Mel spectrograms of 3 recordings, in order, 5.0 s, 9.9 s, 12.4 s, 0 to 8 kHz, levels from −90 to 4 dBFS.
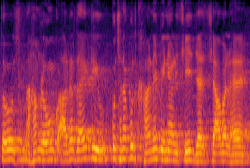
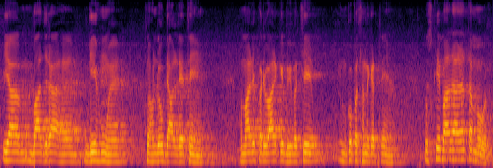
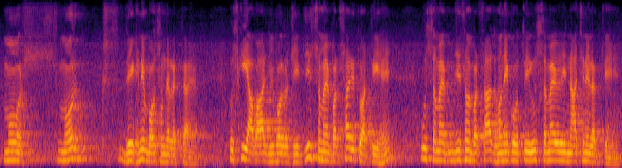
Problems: echo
